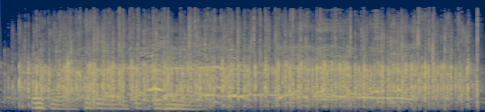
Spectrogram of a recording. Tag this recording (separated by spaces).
applaud applauding applause cheer cheering cheers clap clapping claps crowd deep elvis much thank very voice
